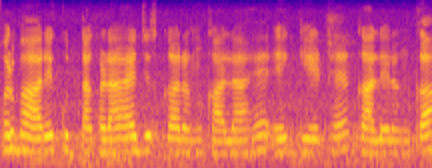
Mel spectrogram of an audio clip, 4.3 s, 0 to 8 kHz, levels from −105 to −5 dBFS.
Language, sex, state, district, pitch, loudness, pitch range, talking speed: Hindi, female, Haryana, Jhajjar, 200 Hz, -17 LUFS, 190-220 Hz, 220 wpm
